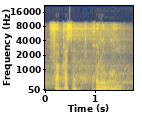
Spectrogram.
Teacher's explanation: وهذه القراءه الصحيحه ان تدفع القاف ولا تدفع الفاء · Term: النبر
